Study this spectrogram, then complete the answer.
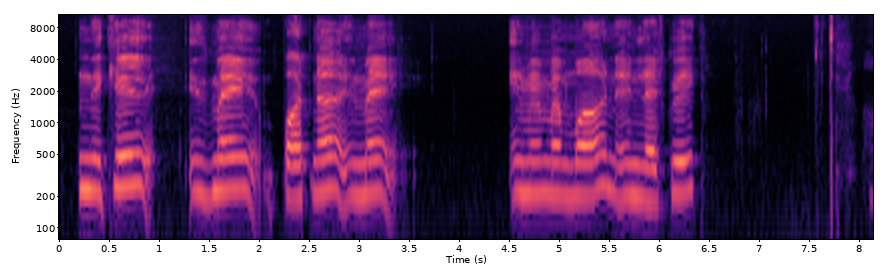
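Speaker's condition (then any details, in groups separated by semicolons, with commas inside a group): Traumatic brain injury; severe, motorcycle accident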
